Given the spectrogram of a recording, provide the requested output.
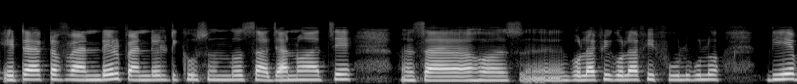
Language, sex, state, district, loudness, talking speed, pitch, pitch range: Bengali, female, West Bengal, Purulia, -14 LUFS, 115 wpm, 210 Hz, 205-225 Hz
